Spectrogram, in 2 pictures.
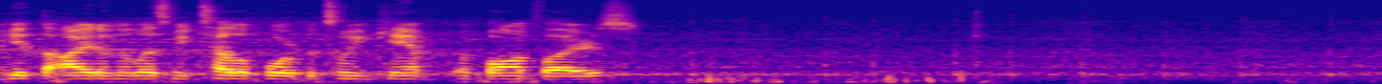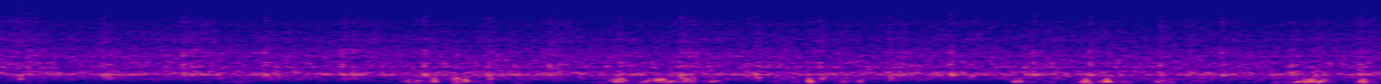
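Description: Armoured footsteps clatter on stone while running.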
